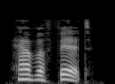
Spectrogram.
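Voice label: "have a fit", English, uk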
